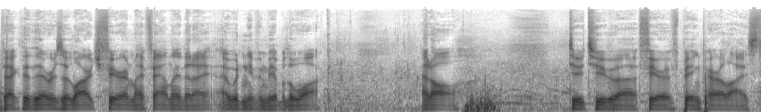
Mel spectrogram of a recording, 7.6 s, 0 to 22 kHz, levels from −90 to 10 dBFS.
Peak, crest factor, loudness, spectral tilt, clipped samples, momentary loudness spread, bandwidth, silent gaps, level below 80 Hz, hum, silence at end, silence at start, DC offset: 0 dBFS; 18 dB; -17 LUFS; -5.5 dB/octave; under 0.1%; 16 LU; 16.5 kHz; none; -32 dBFS; none; 0 s; 0 s; under 0.1%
